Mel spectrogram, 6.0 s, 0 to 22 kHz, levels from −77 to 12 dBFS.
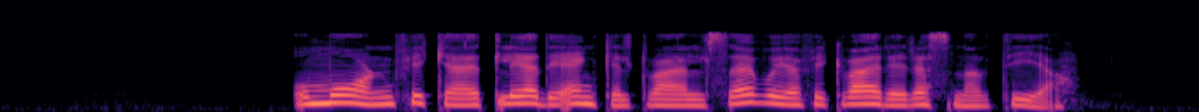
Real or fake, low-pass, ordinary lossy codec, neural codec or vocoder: real; 7.2 kHz; none; none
